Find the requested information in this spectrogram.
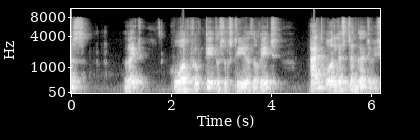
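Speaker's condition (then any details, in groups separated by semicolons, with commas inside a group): No condition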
